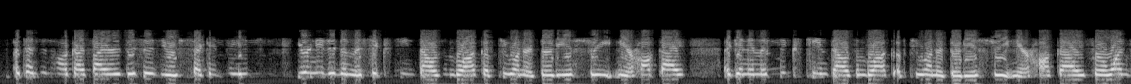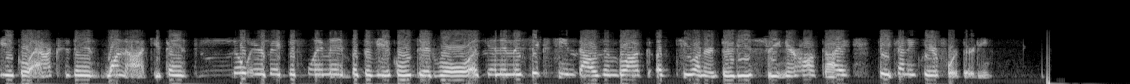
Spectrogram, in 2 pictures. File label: Fire, dispatch; Hawkeye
